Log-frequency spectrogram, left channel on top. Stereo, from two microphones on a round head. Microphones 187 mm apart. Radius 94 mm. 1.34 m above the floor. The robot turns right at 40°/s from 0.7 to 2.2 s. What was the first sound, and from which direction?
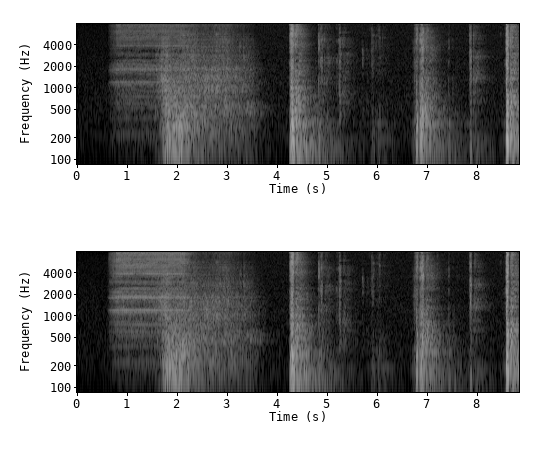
A splash, 5° left (ahead or behind).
